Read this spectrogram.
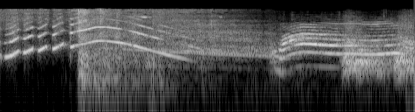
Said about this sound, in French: il a entendu le chat d'abord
